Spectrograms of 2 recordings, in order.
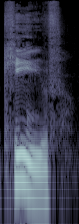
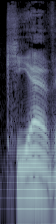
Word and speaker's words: Kyiv: Well, from what I understand, Kyiv is the Ukrainian pronunciation. Kiev is the Russian pronunciation from USSR.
